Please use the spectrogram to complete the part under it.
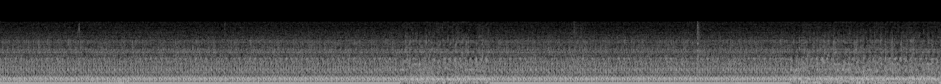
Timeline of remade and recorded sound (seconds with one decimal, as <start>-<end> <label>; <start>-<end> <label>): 0.0-4.0 recorded; 4.0-4.9 remade; 4.9-7.9 recorded; 7.9-9.4 remade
